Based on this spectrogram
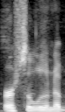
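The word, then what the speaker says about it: Ursaluna: make a little correction it's actually pronounced URS saluna baby mama common misconception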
